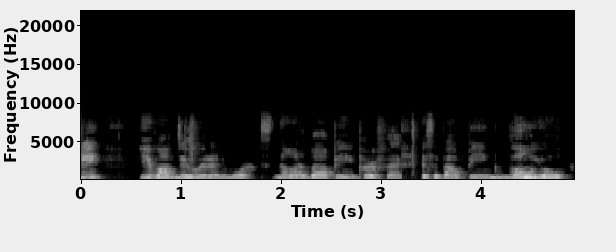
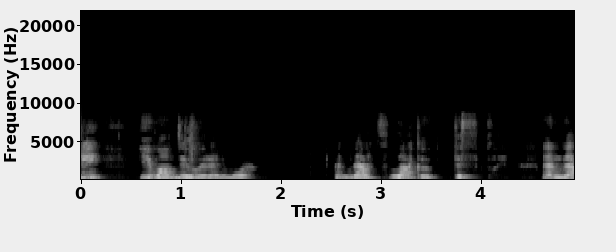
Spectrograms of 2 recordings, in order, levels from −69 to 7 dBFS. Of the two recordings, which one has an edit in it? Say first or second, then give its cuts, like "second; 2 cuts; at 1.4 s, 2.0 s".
first; 2 cuts; at 1.8 s, 3.3 s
